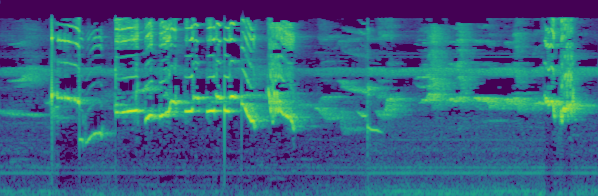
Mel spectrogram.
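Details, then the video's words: Oriental magpie-robin in dense song meant for training other birds: a quick volley of sharp clicks and whistles, a rising whistled slur, then softer scratchy warbling, with a low steady hum throughout. "Kacer gacor cengkok rapat pedas untuk masteran"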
